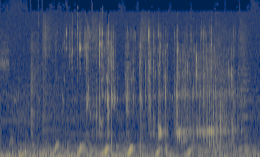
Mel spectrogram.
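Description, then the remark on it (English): Beer glugs steadily from a bottle into a glass on the underground, a quick run of rising gurgles about four per second, moderately loud, with a faint fizzy splash toward the end. “Let me pour some in my glass here.”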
